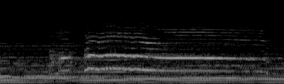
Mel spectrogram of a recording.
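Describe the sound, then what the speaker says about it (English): A rooster crows once in a long, drawn-out cock-a-doodle-doo over a low, steady background hum, moderately close and clear. "immediately a rooster crowed"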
